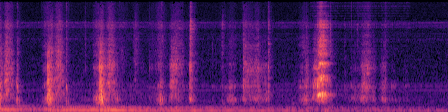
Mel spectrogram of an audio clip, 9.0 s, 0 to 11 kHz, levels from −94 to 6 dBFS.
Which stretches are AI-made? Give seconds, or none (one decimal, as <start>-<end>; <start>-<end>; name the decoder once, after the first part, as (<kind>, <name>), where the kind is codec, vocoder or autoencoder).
6.2-8.2 (vocoder, Vocos)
